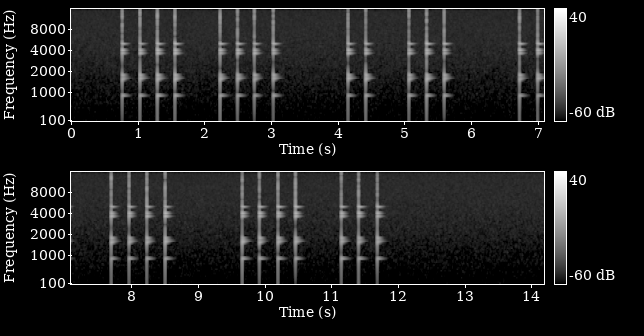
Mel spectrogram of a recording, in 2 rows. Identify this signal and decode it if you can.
Tap code, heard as taps on a metal pipe, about 4 knocks a second. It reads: THIS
